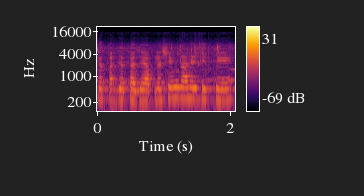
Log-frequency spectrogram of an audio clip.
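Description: Water splashes as vegetables are lifted out of a bowl.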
